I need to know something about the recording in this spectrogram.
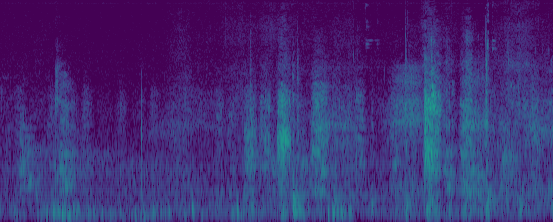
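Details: Alaskan Malamute fighting a Malamute cross dog: rough, broadband snarling and scuffling bursts in irregular flurries, with panting between louder clashes.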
